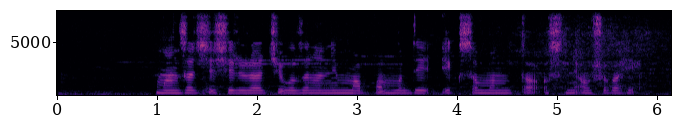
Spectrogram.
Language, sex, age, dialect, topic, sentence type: Marathi, female, 18-24, Varhadi, agriculture, statement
